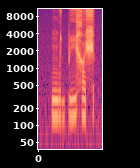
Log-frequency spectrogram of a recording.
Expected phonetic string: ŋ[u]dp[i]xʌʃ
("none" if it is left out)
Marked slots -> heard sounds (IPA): u, i

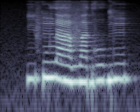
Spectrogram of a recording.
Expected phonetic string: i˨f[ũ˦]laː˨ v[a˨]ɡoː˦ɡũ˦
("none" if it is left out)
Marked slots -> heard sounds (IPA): ũ˦, a˨

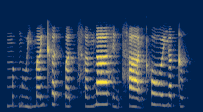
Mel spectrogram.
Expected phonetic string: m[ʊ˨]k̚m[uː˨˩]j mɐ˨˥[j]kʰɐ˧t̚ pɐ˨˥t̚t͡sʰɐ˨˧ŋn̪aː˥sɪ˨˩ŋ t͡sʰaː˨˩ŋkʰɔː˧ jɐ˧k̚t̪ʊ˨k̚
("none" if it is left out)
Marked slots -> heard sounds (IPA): ʊ˨, uː˨˩, j

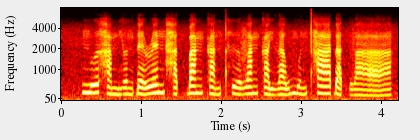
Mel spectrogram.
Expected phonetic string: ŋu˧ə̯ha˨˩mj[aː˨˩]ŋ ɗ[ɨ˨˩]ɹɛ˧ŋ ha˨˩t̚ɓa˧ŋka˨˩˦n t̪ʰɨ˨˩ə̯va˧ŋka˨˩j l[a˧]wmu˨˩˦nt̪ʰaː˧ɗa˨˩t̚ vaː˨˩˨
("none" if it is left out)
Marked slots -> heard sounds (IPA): əː˨˩, ɛ˨˩, a˨˩˦

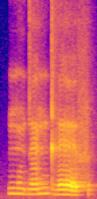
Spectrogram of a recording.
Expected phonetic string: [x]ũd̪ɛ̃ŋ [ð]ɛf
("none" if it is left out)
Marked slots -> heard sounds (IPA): ŋ, dʱ

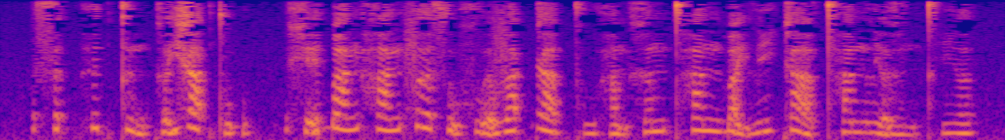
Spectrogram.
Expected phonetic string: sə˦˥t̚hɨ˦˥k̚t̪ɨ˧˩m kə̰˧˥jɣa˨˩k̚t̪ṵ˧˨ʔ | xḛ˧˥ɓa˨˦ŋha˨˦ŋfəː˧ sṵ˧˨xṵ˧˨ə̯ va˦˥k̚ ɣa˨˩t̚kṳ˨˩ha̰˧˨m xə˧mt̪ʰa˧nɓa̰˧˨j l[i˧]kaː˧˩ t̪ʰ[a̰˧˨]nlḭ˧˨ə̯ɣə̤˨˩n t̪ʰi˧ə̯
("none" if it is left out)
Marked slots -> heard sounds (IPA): i˧, a˧

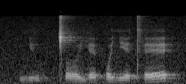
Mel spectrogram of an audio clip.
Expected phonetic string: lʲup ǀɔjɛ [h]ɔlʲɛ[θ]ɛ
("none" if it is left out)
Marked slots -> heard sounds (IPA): p, tʰ

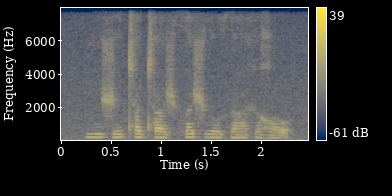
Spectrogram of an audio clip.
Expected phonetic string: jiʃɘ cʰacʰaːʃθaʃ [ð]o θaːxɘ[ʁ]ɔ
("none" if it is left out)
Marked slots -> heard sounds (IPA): ð, ʁ

